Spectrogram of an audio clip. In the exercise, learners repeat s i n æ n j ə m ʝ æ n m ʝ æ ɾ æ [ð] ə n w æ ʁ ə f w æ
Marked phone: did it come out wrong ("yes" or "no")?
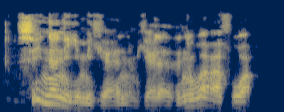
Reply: no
